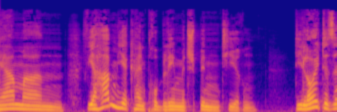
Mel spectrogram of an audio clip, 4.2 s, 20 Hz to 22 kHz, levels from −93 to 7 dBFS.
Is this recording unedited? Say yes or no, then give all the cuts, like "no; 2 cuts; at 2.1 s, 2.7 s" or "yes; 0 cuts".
no; 1 cut; at 1.0 s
